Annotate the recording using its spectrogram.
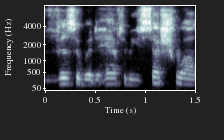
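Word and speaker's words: Seul Choix: would have to be Seshwa Lighthouse in the northern reaches of Lake Michigan. It's spelled, if you look it up, Soelchoix, but it's French, so it's pronounced Seshwa.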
